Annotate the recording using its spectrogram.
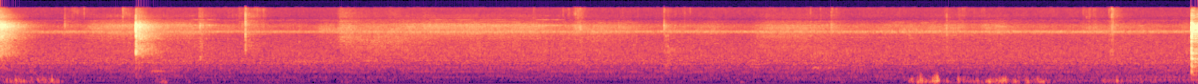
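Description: Copper wire snaps and crackles as it is pulled out.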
